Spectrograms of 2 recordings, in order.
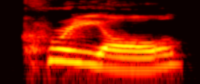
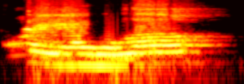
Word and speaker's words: Creole: It's Creole, not Crayola.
